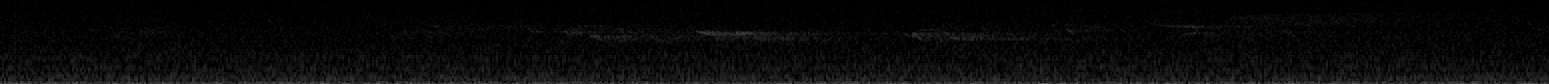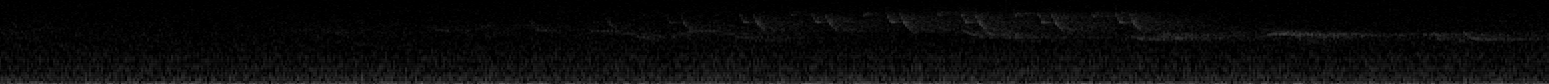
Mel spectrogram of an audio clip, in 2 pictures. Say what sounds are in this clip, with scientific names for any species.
Catharus fuscescens, Turdus migratorius, Setophaga caerulescens, Seiurus aurocapilla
